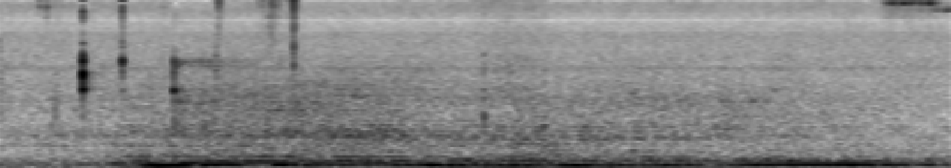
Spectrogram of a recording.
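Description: A low, steady machine hum that swells about a second in and again near the end, with a few faint clicks in the first second and a half.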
